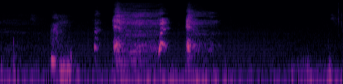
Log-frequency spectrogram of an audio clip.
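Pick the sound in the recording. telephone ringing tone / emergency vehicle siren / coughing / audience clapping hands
coughing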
